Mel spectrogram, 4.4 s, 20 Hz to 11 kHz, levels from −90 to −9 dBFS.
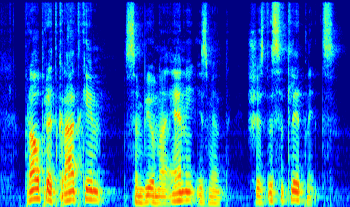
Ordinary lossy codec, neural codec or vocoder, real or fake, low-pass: none; vocoder, 22.05 kHz, 80 mel bands, WaveNeXt; fake; none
